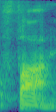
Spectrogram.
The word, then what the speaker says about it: phi: matrix, which is this capital phi or phi, depending on your pronunciation.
